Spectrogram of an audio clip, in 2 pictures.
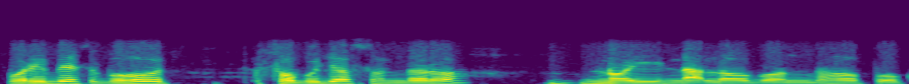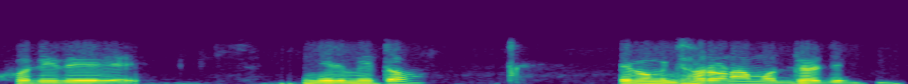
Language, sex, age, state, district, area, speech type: Odia, male, 30-45, Odisha, Bargarh, urban, conversation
